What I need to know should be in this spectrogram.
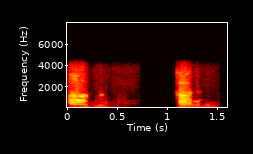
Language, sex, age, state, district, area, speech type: Assamese, male, 60+, Assam, Charaideo, rural, conversation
